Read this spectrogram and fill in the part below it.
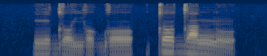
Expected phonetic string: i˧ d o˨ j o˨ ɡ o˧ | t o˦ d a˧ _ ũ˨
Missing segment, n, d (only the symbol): n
